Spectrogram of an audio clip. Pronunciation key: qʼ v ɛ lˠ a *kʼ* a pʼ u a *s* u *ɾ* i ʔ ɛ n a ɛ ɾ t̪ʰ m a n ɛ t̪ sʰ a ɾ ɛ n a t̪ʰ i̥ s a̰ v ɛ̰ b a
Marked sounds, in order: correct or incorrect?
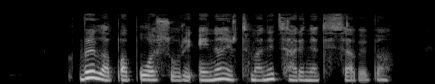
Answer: incorrect, correct, correct

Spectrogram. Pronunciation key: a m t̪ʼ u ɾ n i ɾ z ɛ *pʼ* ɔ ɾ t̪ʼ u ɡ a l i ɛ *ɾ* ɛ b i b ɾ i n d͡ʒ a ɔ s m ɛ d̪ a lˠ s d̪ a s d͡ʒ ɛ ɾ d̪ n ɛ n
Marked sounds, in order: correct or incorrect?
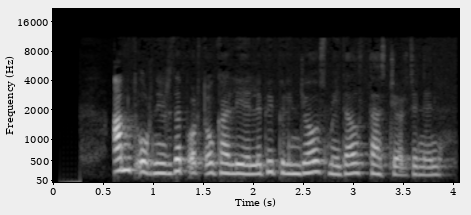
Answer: correct, incorrect

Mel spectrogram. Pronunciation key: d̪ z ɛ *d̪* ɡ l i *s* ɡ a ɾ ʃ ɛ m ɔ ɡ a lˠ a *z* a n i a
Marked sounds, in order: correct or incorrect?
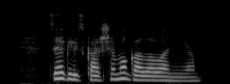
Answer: incorrect, correct, incorrect

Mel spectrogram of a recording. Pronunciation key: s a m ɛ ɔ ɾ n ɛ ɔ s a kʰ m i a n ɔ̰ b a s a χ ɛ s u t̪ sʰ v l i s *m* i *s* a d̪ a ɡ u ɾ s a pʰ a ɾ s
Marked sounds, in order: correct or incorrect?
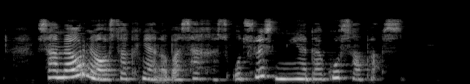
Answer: incorrect, incorrect

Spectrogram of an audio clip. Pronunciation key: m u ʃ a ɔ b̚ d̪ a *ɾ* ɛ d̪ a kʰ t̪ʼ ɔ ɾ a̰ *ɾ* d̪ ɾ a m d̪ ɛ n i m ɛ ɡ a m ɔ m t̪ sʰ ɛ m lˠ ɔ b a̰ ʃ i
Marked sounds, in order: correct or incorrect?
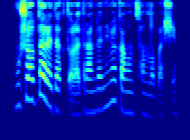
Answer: correct, incorrect

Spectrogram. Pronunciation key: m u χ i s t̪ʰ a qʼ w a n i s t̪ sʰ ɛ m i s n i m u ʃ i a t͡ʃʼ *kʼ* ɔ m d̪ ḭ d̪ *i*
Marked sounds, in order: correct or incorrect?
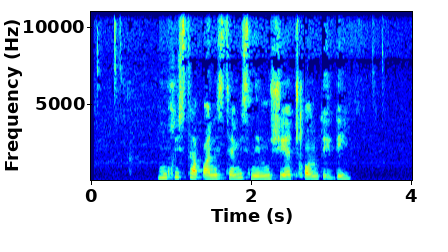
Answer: incorrect, correct

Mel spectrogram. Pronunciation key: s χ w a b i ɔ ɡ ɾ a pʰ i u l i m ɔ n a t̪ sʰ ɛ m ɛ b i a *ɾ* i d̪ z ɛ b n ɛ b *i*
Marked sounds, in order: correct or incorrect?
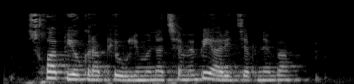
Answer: correct, incorrect

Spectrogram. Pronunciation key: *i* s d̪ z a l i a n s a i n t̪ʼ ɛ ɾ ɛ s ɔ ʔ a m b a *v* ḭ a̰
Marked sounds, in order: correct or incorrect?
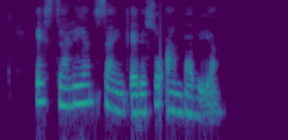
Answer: incorrect, correct

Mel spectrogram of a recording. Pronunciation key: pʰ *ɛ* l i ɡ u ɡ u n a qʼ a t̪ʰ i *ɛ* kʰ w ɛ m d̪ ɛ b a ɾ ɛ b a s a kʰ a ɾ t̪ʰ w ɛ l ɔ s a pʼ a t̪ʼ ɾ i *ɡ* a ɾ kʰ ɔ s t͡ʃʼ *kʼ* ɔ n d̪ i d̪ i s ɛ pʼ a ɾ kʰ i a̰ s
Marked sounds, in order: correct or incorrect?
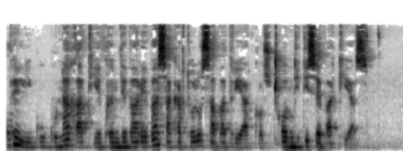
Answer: correct, correct, incorrect, incorrect

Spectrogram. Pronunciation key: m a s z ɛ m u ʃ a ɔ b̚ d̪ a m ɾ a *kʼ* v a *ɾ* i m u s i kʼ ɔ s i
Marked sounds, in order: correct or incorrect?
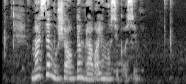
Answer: incorrect, incorrect

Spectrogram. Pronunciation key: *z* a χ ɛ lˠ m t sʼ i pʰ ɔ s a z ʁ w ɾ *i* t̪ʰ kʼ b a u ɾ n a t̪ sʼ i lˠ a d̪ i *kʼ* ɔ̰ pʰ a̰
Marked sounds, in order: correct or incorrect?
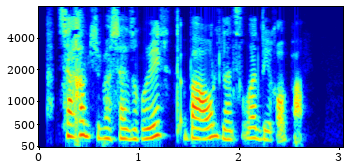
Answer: incorrect, correct, incorrect

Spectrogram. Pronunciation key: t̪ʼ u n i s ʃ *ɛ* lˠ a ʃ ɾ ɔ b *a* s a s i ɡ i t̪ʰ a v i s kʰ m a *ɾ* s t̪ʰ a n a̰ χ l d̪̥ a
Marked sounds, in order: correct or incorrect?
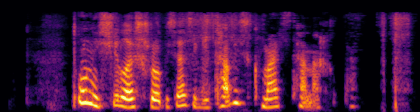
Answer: incorrect, incorrect, correct

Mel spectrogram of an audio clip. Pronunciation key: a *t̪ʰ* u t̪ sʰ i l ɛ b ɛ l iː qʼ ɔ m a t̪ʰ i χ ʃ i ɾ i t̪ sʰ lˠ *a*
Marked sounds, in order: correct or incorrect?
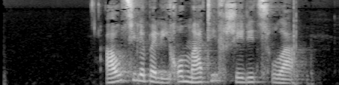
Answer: incorrect, correct

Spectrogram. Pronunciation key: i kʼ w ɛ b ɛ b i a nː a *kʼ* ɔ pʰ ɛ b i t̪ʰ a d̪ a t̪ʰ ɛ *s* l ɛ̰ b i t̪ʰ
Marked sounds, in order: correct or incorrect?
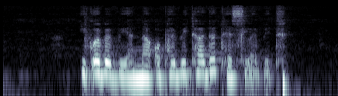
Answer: incorrect, correct

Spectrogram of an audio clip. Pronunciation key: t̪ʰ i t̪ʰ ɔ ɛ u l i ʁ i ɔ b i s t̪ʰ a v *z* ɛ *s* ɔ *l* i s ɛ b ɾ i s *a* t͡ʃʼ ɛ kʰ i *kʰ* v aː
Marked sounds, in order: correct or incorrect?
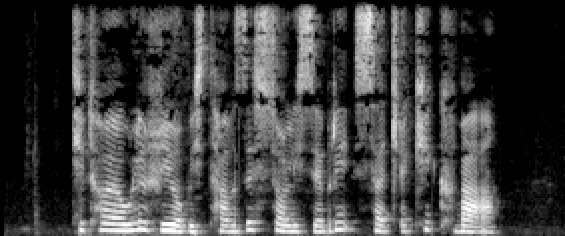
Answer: correct, correct, correct, correct, correct

